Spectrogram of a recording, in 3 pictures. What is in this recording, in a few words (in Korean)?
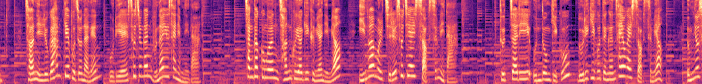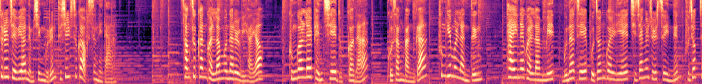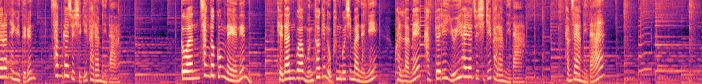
안내; 창덕궁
